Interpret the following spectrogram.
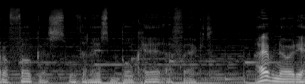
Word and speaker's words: bokeh: So this statue that's in the foreground and out of focus with a nice bokeh effect. I have no idea how to pronounce that.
